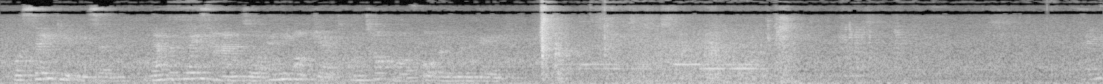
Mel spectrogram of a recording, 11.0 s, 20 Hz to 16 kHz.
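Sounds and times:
low hum of stopped train: 0.0 - 11.0
train doors sliding open: 5.3 - 10.3.

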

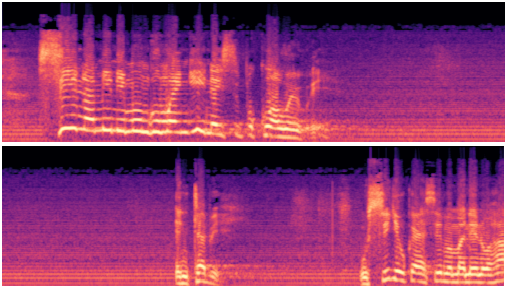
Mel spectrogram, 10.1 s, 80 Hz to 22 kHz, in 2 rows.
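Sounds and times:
steady stacked tones hum: 0.0 - 10.0.

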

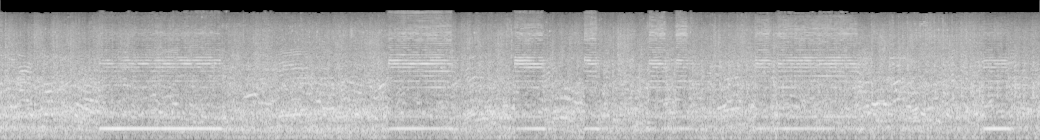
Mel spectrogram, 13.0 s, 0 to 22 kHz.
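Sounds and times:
crowd of voices: 0.0 - 13.0
vehicle horn honking: 1.2 - 2.9, 4.8 - 5.8, 6.4 - 8.7, 9.4 - 10.9, 12.2 - 12.8.

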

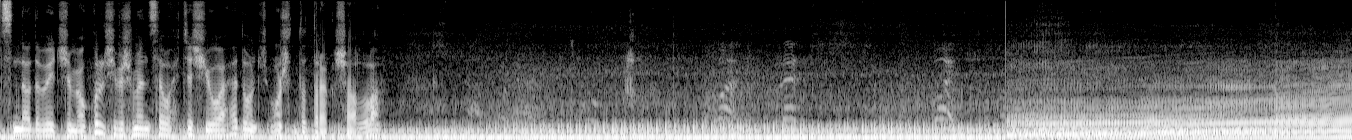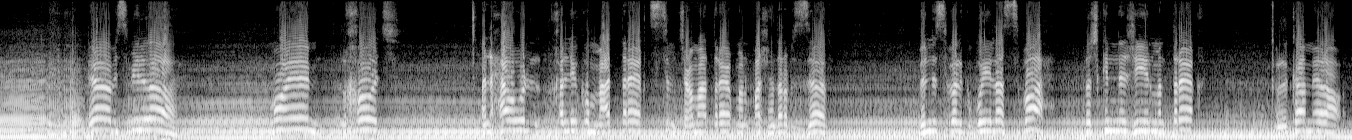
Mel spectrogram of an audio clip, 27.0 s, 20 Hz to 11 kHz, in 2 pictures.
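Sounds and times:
motorcycle engine: 0.0 - 27.0.

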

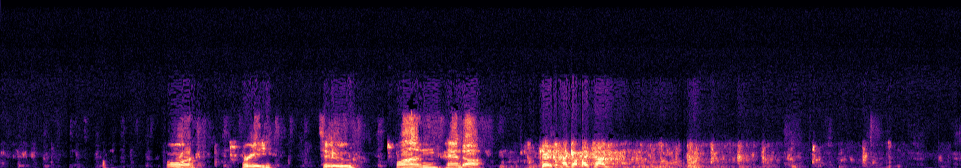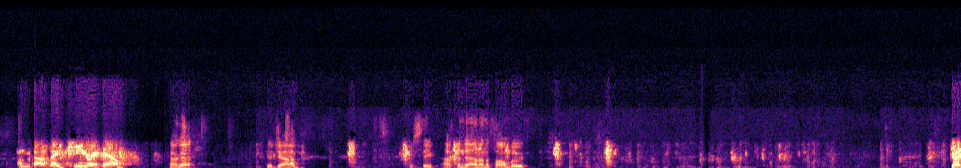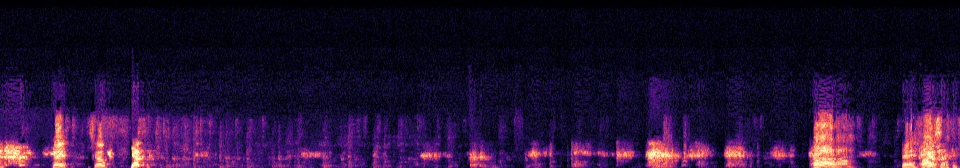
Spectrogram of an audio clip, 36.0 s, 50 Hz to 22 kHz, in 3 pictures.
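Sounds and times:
faint running footfalls: 0.0 - 36.0.

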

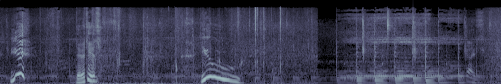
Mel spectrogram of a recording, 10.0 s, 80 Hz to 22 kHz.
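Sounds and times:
footsteps on rock: 0.0 - 6.3.

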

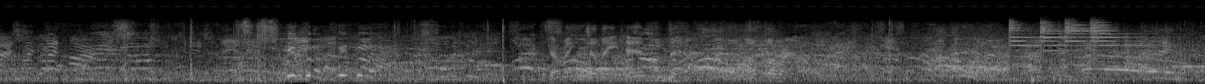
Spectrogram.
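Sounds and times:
crowd noise: 0.0 - 12.0
boxing ring bell: 10.0 - 11.7.

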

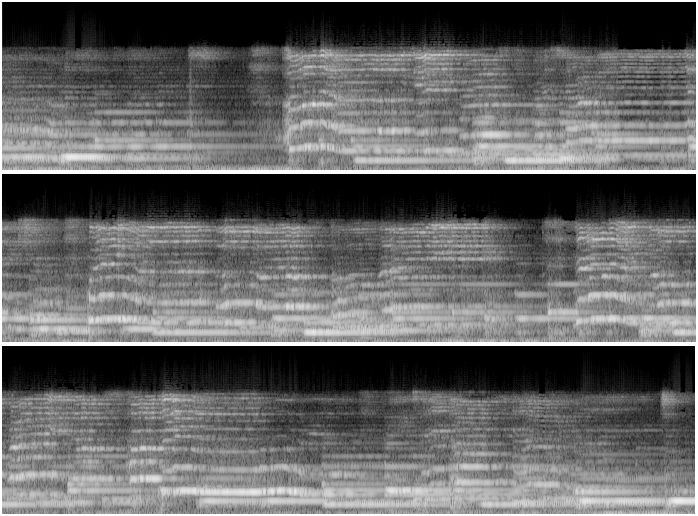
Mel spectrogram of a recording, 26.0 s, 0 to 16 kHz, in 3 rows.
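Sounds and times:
quiet musical backing: 0.0 - 26.0
woman singing slow song: 0.0 - 26.0.

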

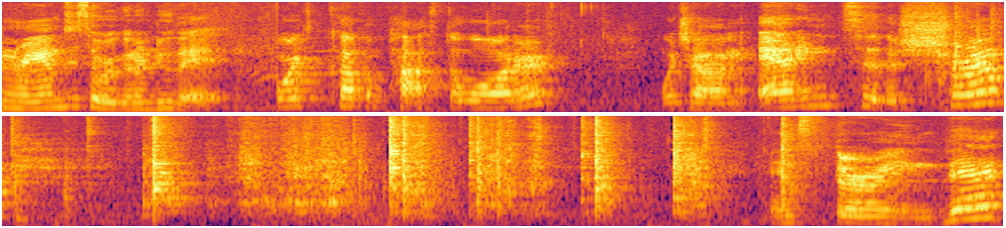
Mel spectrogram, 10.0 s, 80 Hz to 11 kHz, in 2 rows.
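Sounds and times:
utensil scraping frying pan: 4.5 - 9.2.

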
